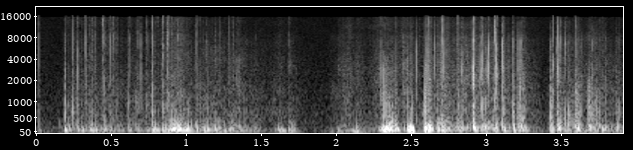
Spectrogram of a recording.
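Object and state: Fabric garment scratched.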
